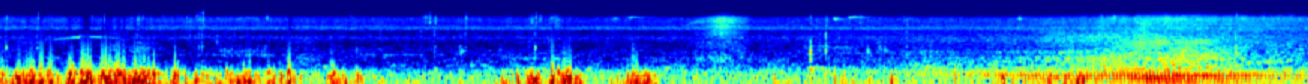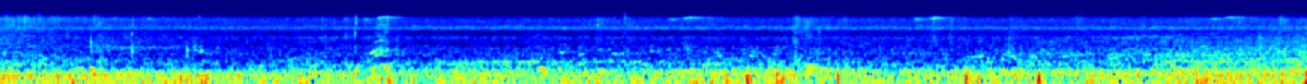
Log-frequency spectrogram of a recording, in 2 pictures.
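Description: A baby monkey squeaks softly.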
